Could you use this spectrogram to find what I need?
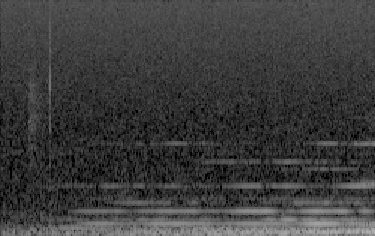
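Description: Sustained electronic tones join in and hold steady.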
